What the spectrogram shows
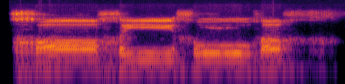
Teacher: sifat selanjutnya yaitu rokhwah atau rikhwah, yaitu mengalirnya suara.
